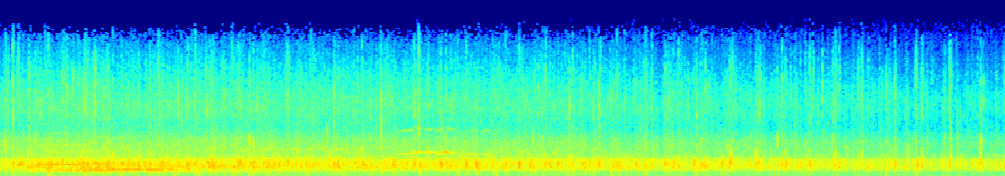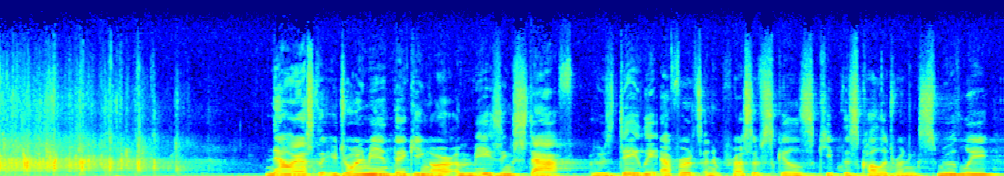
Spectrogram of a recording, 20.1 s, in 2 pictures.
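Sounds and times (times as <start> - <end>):
audience round of applause: 0.0 - 12.0
speech: 12.8 - 20.0.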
